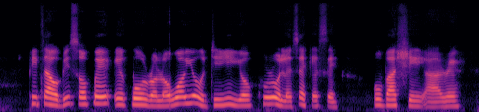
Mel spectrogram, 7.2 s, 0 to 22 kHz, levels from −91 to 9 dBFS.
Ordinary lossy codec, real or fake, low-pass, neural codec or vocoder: MP3, 96 kbps; fake; 19.8 kHz; autoencoder, 48 kHz, 32 numbers a frame, DAC-VAE, trained on Japanese speech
